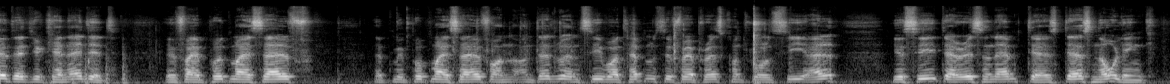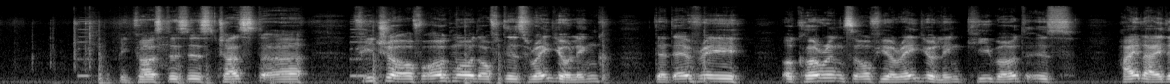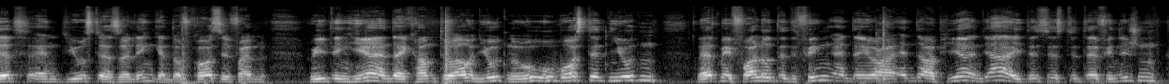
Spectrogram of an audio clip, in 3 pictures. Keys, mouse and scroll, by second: 4.2 click, 4.8 Right, 7.0 ctrl+c, 7.8 ctrl+l, 12.7 ctrl+g, 15.1 scroll up 2, 25.8 scroll down 2, 30.6 click.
